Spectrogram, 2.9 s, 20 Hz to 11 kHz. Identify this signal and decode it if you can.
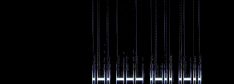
Morse code, heard as a keyed tone, about 40 wpm, 700 Hz. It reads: ROLL
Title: Top 1751-2000 Words 40wpm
